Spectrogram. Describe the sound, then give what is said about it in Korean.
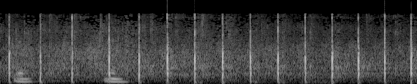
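A church audience claps warmly to welcome new members as they stand: a steady, even rhythm of sharp claps stands out over a dense wash of crowd applause, with a couple of brief voices near the start. “우리 권사님 한번 다 같이 한번 일어나시면 저희가 뜨겁게 박수로 환영하고 또 가족된 것을 저희가 기뻐했으면 좋겠습니다.”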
